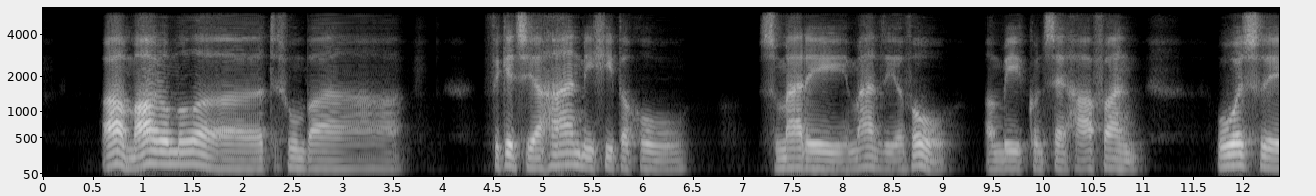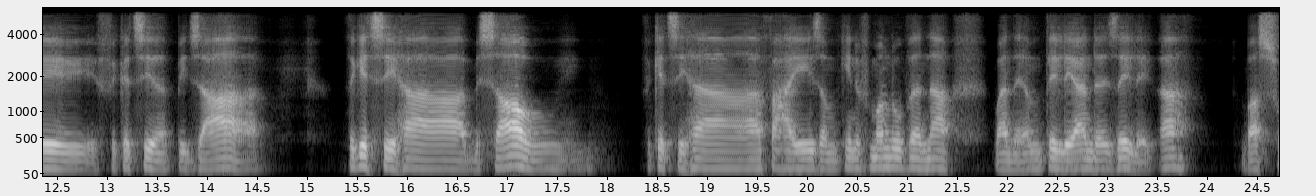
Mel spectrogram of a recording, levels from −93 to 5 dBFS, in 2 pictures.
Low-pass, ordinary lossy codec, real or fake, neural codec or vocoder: 5.4 kHz; none; fake; codec, 16 kHz, 0.2 kbps, FocalCodec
